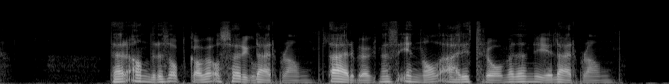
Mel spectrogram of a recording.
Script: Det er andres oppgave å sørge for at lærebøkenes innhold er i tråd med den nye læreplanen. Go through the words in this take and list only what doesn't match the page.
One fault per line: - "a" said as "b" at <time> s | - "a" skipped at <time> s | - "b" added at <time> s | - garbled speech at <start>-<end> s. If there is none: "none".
- "for" said as "læreplanen" at 2.6 s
